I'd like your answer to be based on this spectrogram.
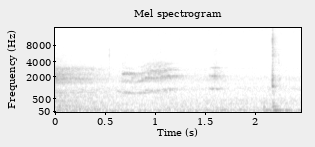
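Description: A house cat meows quietly indoors beside a computer being upgraded: a few soft, drawn-out meows over faint room noise, followed by a brief click, with no talking.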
